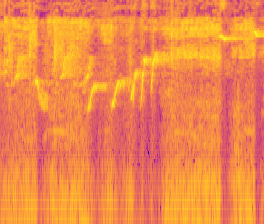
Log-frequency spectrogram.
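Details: White-rumped shama male singing provocatively at other males: falling and rising slurred whistles in quick succession, then high sustained thin notes, over steady background hiss.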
